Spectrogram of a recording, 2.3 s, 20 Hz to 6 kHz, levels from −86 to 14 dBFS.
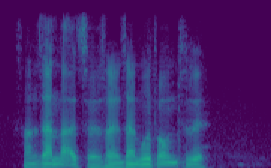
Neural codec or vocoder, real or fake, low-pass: codec, 16 kHz, 0.5 kbps, X-Codec, HuBERT features, trained on general audio; fake; 5.4 kHz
